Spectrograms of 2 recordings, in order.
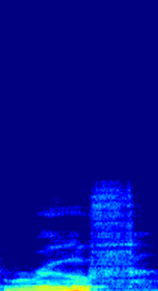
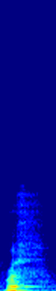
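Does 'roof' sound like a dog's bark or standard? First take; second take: standard; dog-like. First: The word is said the standard way. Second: The word sounds like a dog's bark. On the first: "you're supposed to pronounce it roof" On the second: "I pronounced roof like a dog"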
